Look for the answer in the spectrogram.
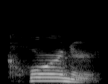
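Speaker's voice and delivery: corrected corner with full R's; both R's in corner. Shown as a demonstration. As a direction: carefully pronounce each R in corner. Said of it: "The two R's".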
